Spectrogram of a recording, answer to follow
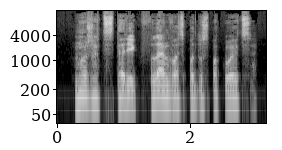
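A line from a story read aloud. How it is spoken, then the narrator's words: Quiet mumble. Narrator (Russian): пробормотал он, наконец, тихонько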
